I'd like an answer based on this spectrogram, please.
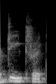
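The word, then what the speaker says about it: Detrick: their bioweapons lab in Fort detric or Dietrich as they might pronounce it Maryland and then get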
